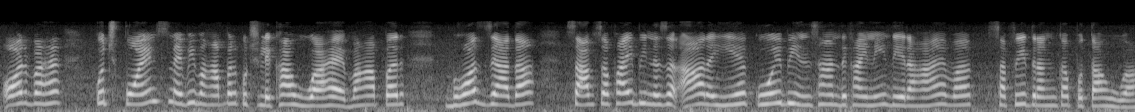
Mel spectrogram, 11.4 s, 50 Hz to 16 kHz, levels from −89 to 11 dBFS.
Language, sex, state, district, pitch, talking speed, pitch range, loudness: Hindi, female, Uttarakhand, Uttarkashi, 305 Hz, 195 wpm, 285-330 Hz, -14 LUFS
